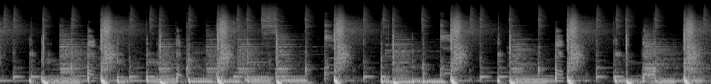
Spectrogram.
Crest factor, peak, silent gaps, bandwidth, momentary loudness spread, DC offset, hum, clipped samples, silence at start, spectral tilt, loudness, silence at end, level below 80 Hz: 20 dB; -2 dBFS; none; 18 kHz; 7 LU; under 0.1%; none; under 0.1%; 0 s; -4 dB/octave; -22 LUFS; 0 s; -28 dBFS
